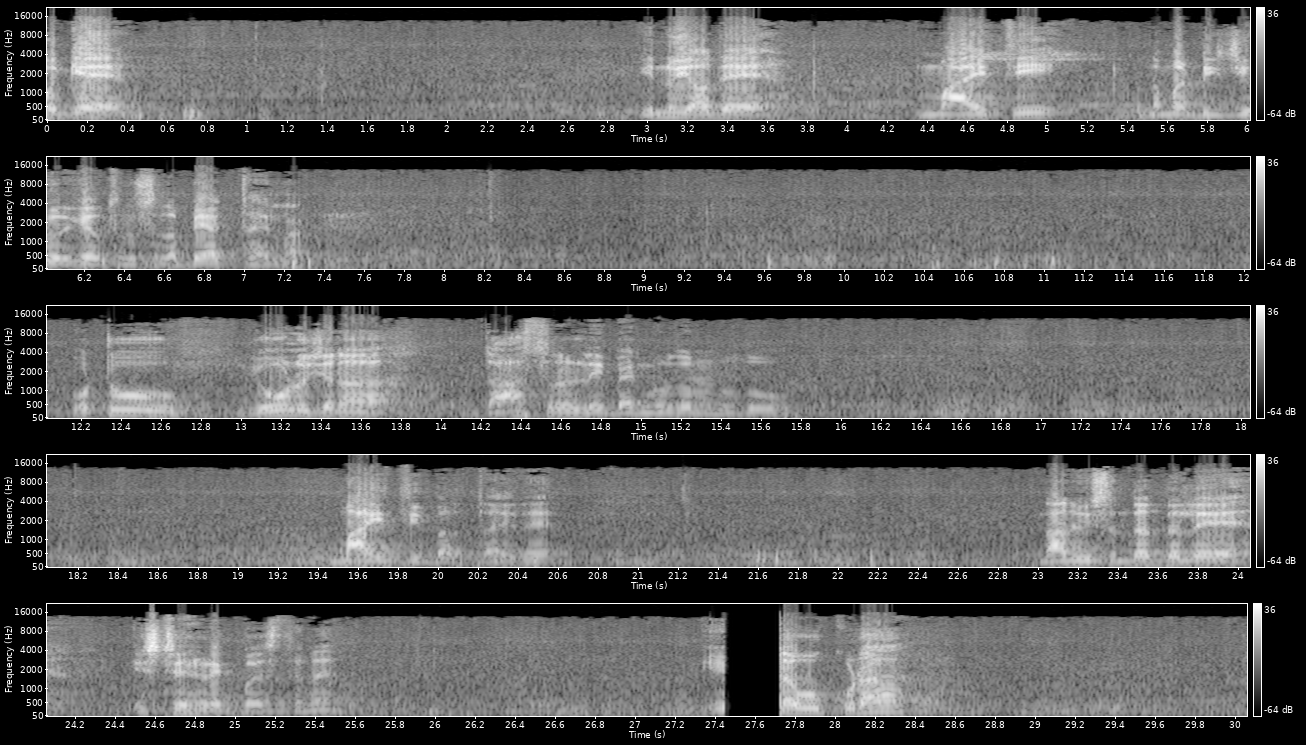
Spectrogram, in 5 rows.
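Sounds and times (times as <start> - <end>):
low rumbling crowd noise: 0.0 - 27.4
steady hiss: 0.0 - 30.0.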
